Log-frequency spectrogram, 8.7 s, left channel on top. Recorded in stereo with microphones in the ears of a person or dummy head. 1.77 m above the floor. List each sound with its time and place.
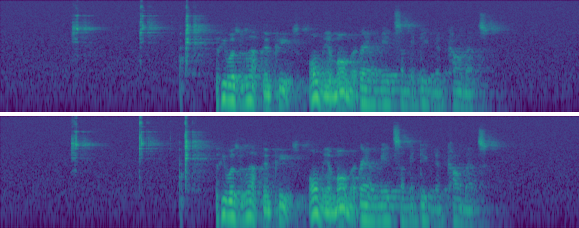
1.1 s cutlery clinking: 65° right (ahead or behind), 2.5 m
3.2 s a man speaking: 15° right (ahead or behind), 1.0 m
5.4 s a man speaking: 70° right (ahead or behind), 4 m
